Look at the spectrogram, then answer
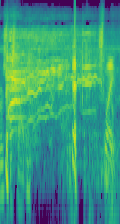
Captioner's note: laughing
